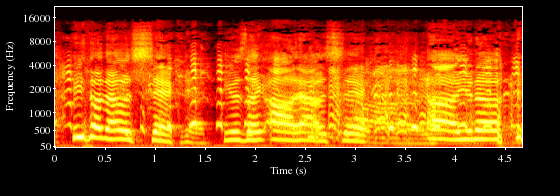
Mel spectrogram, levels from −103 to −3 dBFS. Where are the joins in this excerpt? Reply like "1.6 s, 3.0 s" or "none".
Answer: none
